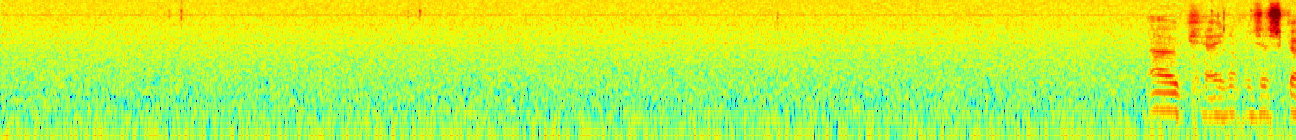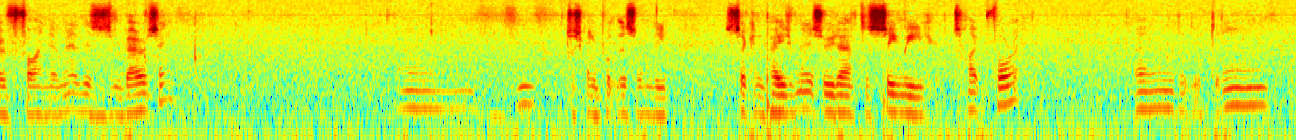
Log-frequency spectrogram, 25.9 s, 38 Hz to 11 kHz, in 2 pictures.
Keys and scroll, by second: 16.9 shift+F10.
